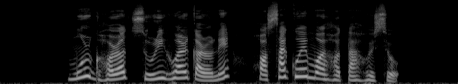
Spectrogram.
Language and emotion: Assamese, angry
